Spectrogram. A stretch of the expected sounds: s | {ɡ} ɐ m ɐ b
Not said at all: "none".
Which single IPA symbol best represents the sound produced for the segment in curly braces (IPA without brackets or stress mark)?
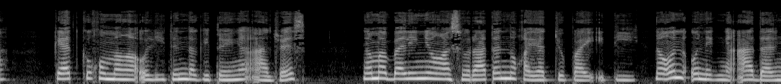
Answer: ŋ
